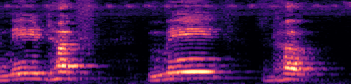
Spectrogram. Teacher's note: जब आप ढक बोलते हैं तो आपकी जीभ झटके के साथ भगती है, तो झटके के साथ भगना ही क्या कहलाता है, ओक्षेप्य कहलाता है, क्षिप्त कहलाता है।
